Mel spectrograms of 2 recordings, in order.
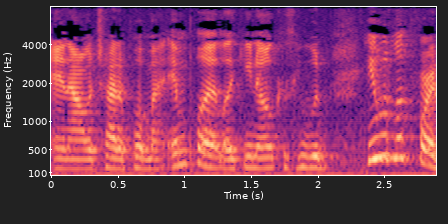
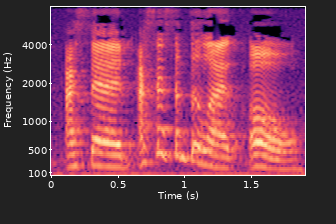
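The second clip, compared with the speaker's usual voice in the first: normal talking voice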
